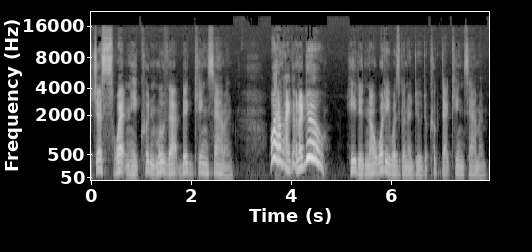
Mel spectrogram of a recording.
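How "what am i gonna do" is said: much higher, louder fretful cry; high, loud worried wail; despairing Raven. Acted. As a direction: trickster at his wits' end.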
